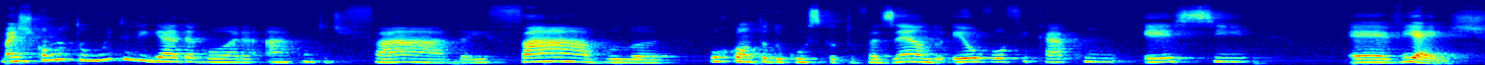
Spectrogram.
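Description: A woman speaks at a fairly slow pace in a plain, everyday voice, fairly high in pitch, with big swings in loudness. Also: ordinary pitch variation. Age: 40s. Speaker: teacher. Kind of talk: casual chat.

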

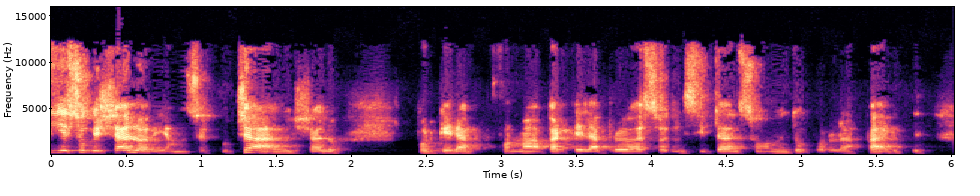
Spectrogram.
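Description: A woman talks very fast at a fairly low pitch, with ordinary pitch variation. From Argentina, Buenos Aires area. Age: 60s. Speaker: retired federal judge. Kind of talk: interview testimony.

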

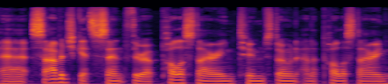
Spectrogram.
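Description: At a moderate pace, a man speaks at a very deep, low pitch. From London, England. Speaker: podcast host. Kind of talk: casual chat.

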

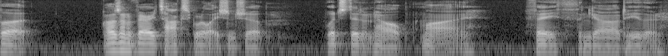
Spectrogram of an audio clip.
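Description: A man with an American accent and a very deep, low pitch speaks at a fairly slow pace with long, frequent pauses. His voice has vocal fry and ordinary pitch variation. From New York City. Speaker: church member sharing life story. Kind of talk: testimony.

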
